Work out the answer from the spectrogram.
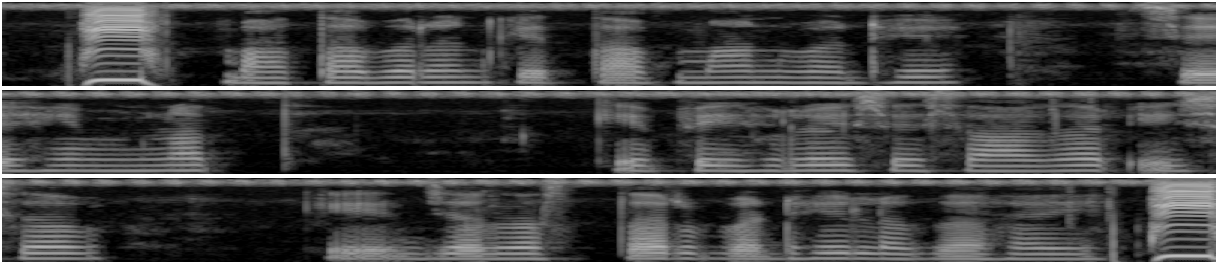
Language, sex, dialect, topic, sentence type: Magahi, female, Central/Standard, banking, statement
